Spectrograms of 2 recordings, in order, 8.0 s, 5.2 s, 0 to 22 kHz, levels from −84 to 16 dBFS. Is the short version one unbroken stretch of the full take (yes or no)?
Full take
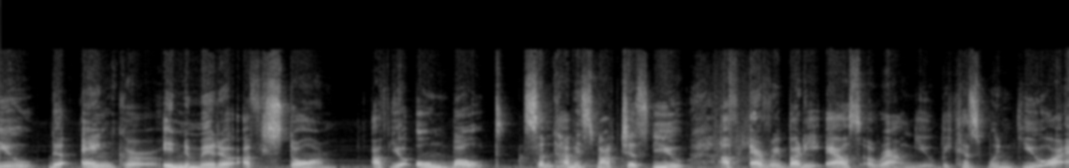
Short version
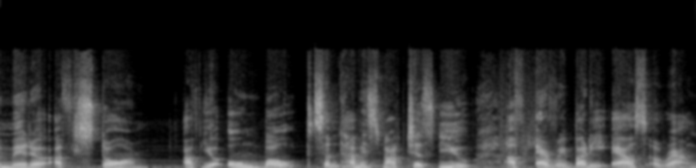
no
